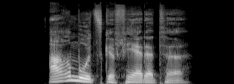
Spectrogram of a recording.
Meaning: inflection of armutsgefährdet: 1. strong/mixed nominative/accusative feminine singular 2. strong nominative/accusative plural 3. weak nominative all-gender singular
- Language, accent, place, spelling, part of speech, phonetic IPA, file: German, Germany, Berlin, armutsgefährdete, adjective, [ˈaʁmuːt͡sɡəˌfɛːɐ̯dətə], De-armutsgefährdete.ogg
